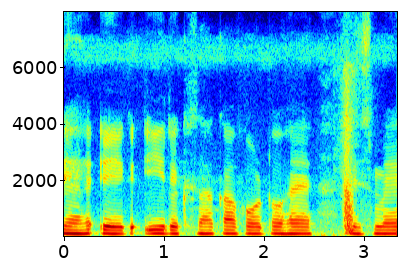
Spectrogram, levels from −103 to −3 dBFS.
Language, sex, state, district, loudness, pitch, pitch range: Hindi, male, Uttarakhand, Uttarkashi, -16 LUFS, 125 Hz, 120-125 Hz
